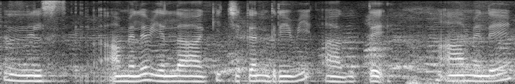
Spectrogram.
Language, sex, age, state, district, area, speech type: Kannada, female, 45-60, Karnataka, Bangalore Urban, urban, spontaneous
